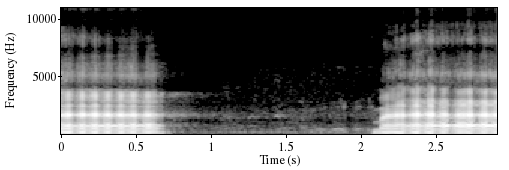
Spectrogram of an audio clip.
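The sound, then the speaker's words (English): Two loud, wavering sheep bleats separated by a short quiet gap, each a nasal, quavering cry with a strong buzzy tone. “it's the sheep and all the ox and all the animals that the people under Saul's leadership took from the Amalekites.”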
